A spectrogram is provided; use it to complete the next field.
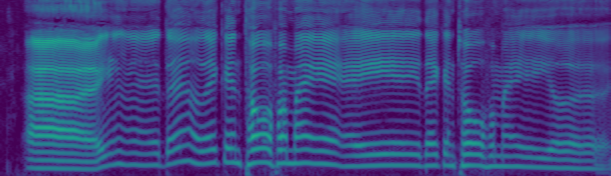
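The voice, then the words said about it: Heavy put-on Chinese accent. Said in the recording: “in a heavy Chinese accent”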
